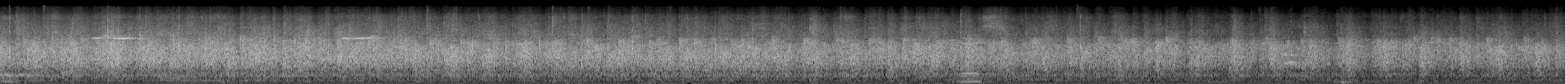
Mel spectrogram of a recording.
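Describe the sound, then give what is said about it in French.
Sustained audience applause, a dense steady wash of many hands clapping at an even loudness for about fifteen seconds, with no clear pauses. “Je pense qu'on peut les applaudir bien fort.”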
